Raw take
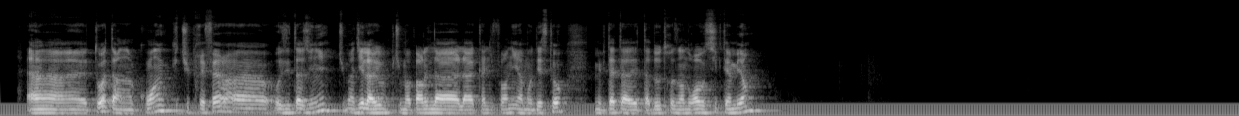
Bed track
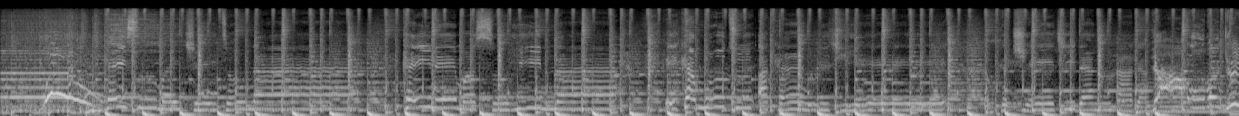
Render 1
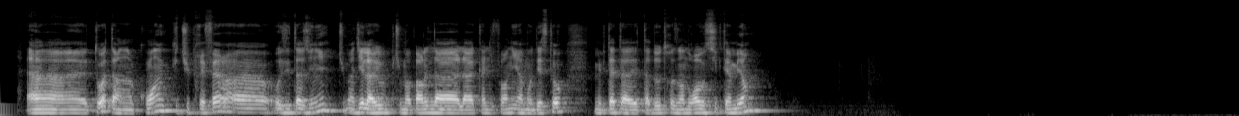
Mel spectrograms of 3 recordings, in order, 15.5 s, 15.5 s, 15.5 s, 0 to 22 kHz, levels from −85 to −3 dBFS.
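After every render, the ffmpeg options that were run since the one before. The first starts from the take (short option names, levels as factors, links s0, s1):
-af "bandreject=f=50:t=h:w=4,bandreject=f=100:t=h:w=4,bandreject=f=150:t=h:w=4,bandreject=f=200:t=h:w=4,bandreject=f=250:t=h:w=4,bandreject=f=300:t=h:w=4,bandreject=f=350:t=h:w=4,bandreject=f=400:t=h:w=4"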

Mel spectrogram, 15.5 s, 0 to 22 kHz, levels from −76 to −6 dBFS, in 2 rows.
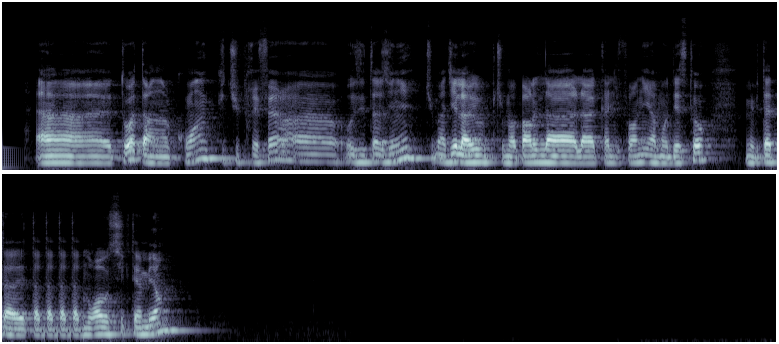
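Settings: -filter_complex "[0:a]asettb=1/sr,asplit=3[s0][s1][s2];[s0]atrim=end=1.824[s3];[s1]atrim=start=1.82:end=3.8,asetpts=PTS-STARTPTS,afade=t=in:d=0.004:c=qsin,afade=t=out:st=1.976:d=0.004:c=qsin,equalizer=f=550:t=o:w=2:g=-6.5[s4];[s2]atrim=start=3.796[s5];[s3][s4]acrossfade=d=0.004:c1=hsin:c2=qsin[s6];[s6][s5]acrossfade=d=0.004:c1=qsin:c2=hsin,asplit=5[s7][s8][s9][s10][s11];[s7]atrim=end=8.172[s12];[s8]atrim=start=8.038:end=8.172[s13];[s9]atrim=start=8.038:end=8.172[s14];[s10]atrim=start=8.038:end=8.172[s15];[s11]atrim=start=8.558[s16];[s12][s13]acrossfade=d=0.004:c1=hsin:c2=hsin[s17];[s17][s14]acrossfade=d=0.004:c1=hsin:c2=hsin[s18];[s18][s15]acrossfade=d=0.004:c1=hsin:c2=hsin[s19];[s19][s16]acrossfade=d=0.004:c1=hsin:c2=hsin"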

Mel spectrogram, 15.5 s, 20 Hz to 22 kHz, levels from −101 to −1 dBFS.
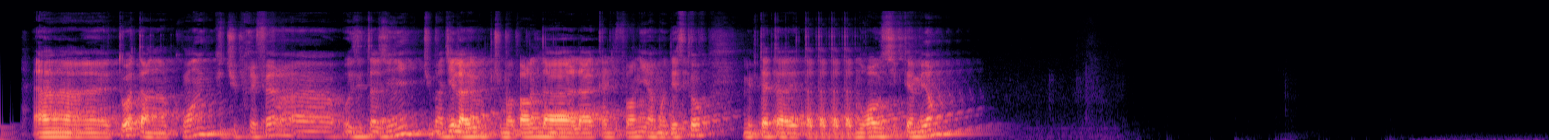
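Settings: -filter_complex "[0:a]asplit=2[s0][s1];[s1]adelay=25,volume=0.398[s2];[s0][s2]amix=inputs=2:normalize=0,asplit=6[s3][s4][s5][s6][s7][s8];[s4]adelay=103,afreqshift=58,volume=0.237[s9];[s5]adelay=206,afreqshift=116,volume=0.11[s10];[s6]adelay=309,afreqshift=174,volume=0.0501[s11];[s7]adelay=412,afreqshift=232,volume=0.0232[s12];[s8]adelay=515,afreqshift=290,volume=0.0106[s13];[s3][s9][s10][s11][s12][s13]amix=inputs=6:normalize=0"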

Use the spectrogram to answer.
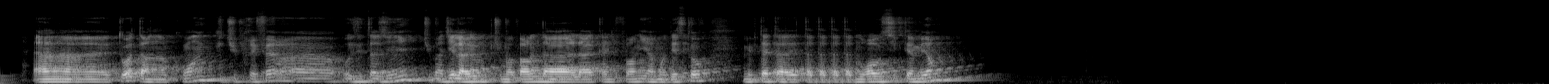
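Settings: -af "volume=1.26"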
